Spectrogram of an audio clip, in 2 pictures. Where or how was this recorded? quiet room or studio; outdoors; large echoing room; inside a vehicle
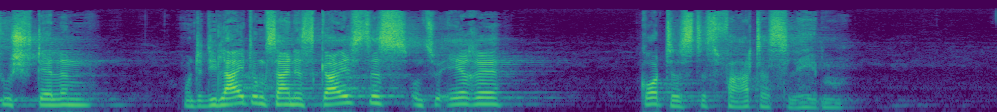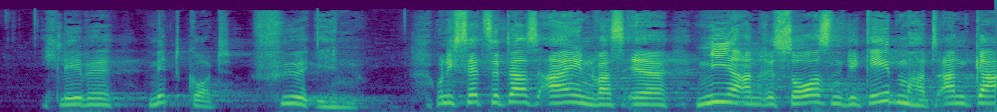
large echoing room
